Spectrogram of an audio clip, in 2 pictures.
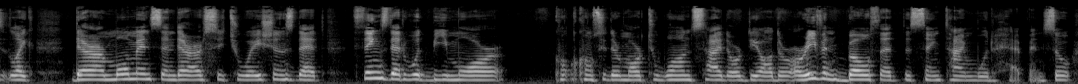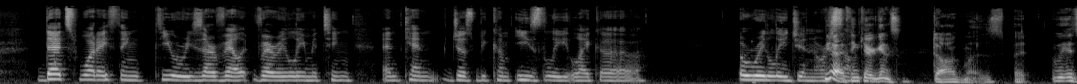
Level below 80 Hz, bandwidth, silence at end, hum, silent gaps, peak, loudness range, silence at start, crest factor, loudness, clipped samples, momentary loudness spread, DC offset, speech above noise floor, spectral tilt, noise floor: -58 dBFS; 16.5 kHz; 0 s; none; none; 0 dBFS; 6 LU; 0 s; 24 dB; -22 LUFS; under 0.1%; 14 LU; under 0.1%; 35 dB; -3.5 dB/octave; -58 dBFS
